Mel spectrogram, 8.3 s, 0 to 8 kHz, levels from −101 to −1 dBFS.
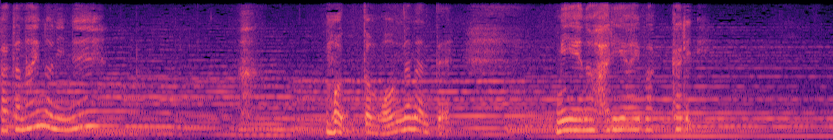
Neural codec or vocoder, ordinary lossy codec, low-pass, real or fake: none; none; 7.2 kHz; real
